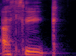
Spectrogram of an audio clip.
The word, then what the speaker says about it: Ethique: Atique. It looks How do you like spell it? Atique, like ETHIQUE.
